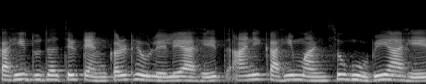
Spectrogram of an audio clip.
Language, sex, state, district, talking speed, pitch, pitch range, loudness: Marathi, female, Maharashtra, Dhule, 140 wpm, 205 Hz, 185-220 Hz, -16 LUFS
